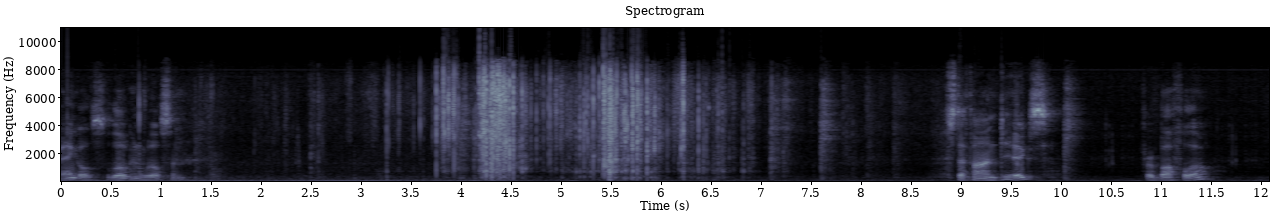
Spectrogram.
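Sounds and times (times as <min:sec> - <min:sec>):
plastic wrapper tearing and crinkling: 0:03.2 - 0:07.0.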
